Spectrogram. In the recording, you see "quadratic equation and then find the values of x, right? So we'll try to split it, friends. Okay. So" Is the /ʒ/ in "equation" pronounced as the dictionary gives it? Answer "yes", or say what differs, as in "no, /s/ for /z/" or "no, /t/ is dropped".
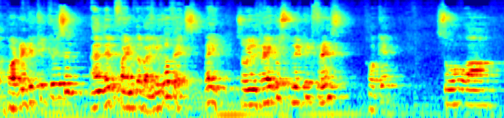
no, /s/ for /ʒ/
